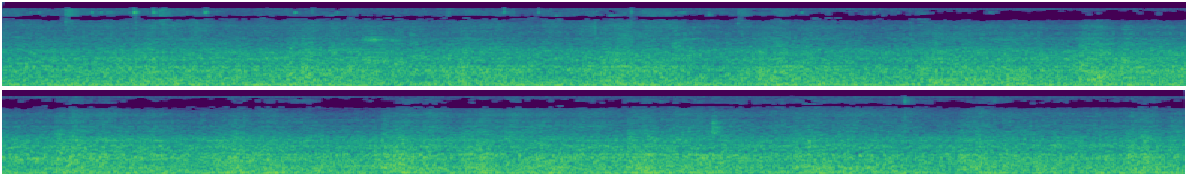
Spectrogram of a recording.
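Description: Kintetsu Hinotori express train running at speed across a truss bridge, heard from inside the car: a loud, steady rumble of wheels on rails.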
